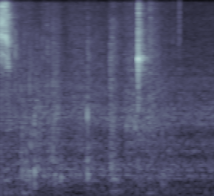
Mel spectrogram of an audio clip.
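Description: Faint handling of a cardboard box as it is lowered and set down, with a couple of light ticks and rustles in a small room.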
